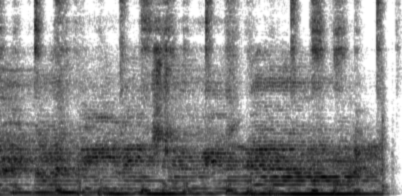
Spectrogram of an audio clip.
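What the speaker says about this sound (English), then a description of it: "the vocal to start with was just going to be a vocoder singing, going through a vocoder with just one note" Vocoded vocal singing a single held note, a buzzy synthetic voice with steady harmonic tone and rhythmic syllable pulses over a sustained pitch, loud and continuous before fading out at the end.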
